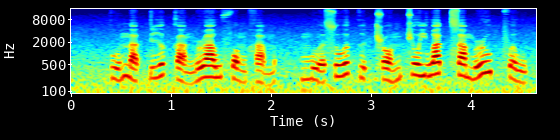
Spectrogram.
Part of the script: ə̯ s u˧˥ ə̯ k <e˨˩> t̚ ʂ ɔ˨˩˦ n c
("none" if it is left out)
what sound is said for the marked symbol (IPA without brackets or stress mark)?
ɨ˨˩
